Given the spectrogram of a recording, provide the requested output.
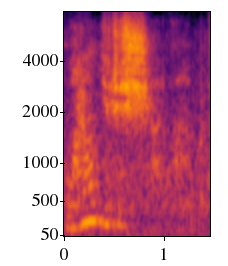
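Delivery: mock-exasperated whisper; hushed, voiceless comeback under the breath; whispered retort. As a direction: whisper it as a retort you wouldn't say aloud. Muttered retort to nagging colleague.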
